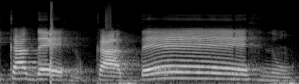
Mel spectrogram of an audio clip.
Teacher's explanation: a sílaba forte de caderno caderno é o der penúltima sílaba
